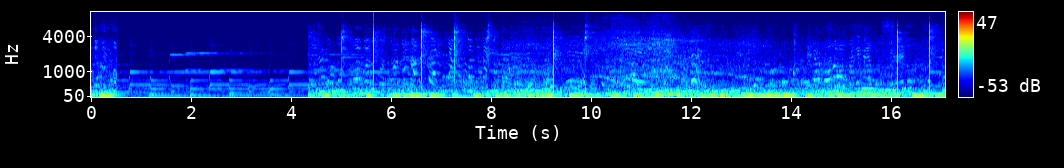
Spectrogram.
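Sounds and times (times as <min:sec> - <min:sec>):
club pounding stick into metal pipe: 0:05.0 - 0:06.0, 0:06.6 - 0:08.2, 0:09.2 - 0:10.1, 0:16.0 - 0:17.0.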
